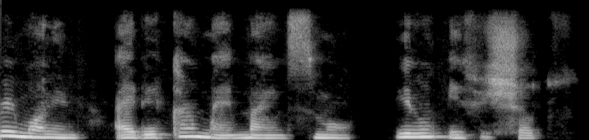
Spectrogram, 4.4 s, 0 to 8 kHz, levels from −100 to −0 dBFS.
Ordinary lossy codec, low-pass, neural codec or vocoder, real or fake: none; 7.2 kHz; codec, 16 kHz, 2 kbps, FreqCodec, larger model; fake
